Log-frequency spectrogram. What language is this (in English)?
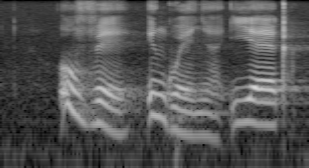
Xhosa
